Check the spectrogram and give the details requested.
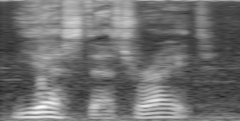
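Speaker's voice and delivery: usual speaking voice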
